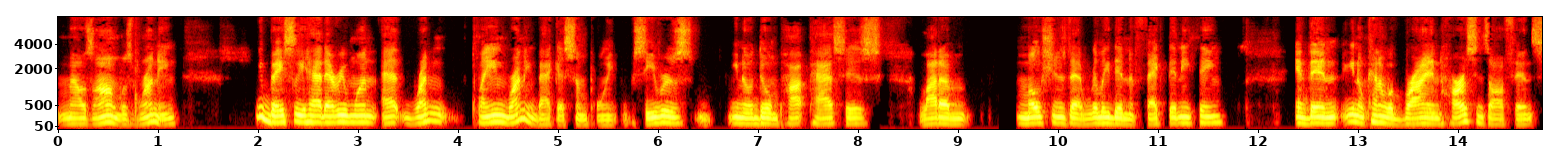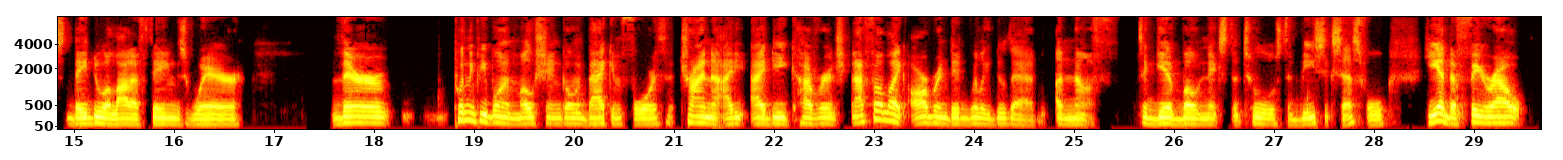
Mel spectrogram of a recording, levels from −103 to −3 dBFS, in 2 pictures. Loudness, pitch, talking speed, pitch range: -24 LUFS, 105 Hz, 170 wpm, 100-115 Hz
